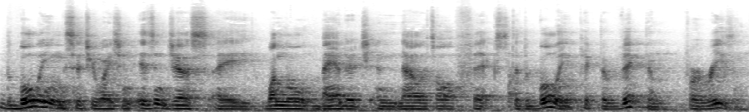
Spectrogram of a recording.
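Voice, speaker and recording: With an American accent and a fairly low pitch, a man talks at a moderate pace with ordinary pitch variation and hardly any pauses, with audible room echo and noticeable background noise. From US, Philadelphia. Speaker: security specialist and trainer. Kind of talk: casual interview.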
